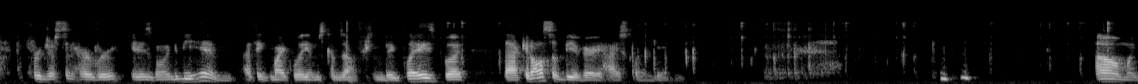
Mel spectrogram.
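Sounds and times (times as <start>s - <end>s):
speech: 0.4s - 7.0s, 11.0s - 11.3s
typing on a keyboard: 6.3s - 11.3s.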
